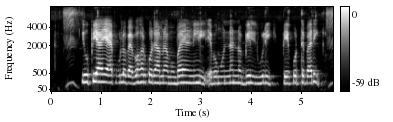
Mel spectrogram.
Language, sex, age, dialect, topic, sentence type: Bengali, female, 25-30, Jharkhandi, banking, statement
